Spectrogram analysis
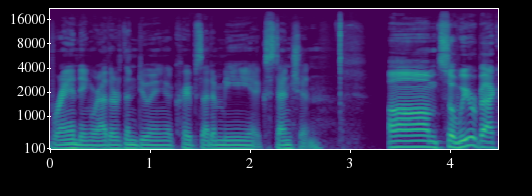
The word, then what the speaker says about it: Crepes Et Amis: Crepes Et Amis, yeah.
